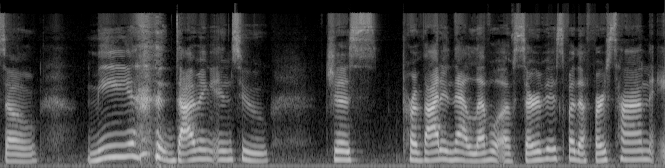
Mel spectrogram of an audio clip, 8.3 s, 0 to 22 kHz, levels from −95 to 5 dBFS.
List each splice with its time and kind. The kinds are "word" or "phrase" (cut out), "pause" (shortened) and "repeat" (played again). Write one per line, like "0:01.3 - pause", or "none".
none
